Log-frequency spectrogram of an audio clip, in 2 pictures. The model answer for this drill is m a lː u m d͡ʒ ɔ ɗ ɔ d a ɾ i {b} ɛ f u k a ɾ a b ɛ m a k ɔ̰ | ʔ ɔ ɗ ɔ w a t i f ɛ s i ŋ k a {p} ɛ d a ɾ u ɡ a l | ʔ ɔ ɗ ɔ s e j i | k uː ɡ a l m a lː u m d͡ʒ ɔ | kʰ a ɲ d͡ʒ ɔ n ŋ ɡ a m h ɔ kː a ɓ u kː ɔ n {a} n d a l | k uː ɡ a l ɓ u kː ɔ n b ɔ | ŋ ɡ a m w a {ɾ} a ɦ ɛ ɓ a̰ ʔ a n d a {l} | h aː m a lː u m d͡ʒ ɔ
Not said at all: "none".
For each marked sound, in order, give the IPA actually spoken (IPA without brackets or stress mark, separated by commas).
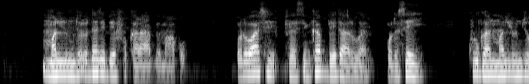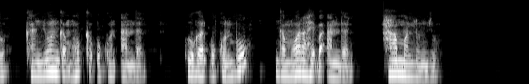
b, b, a, ɾ, l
